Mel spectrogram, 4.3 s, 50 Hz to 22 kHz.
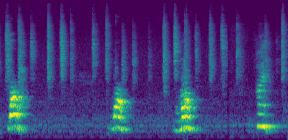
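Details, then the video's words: A 28-year-old adopted African grey parrot, male, chattering while playing with toys in the bathtub: four speech-like phrases spaced about a second apart, with human talk in the background. "Murphy Bird Talks to Toys"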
